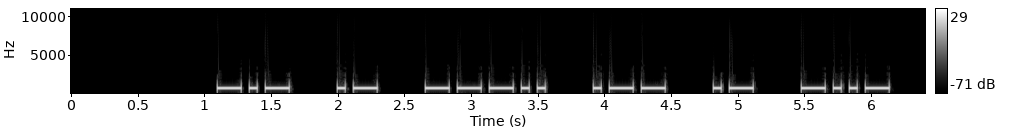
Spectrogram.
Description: Morse code, heard as a keyed tone, about 20 wpm, spaced as for 14 wpm, 700 Hz. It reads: KA8WAX
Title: 238 Lesson 38g - Letter q - Call Signs 20wpm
